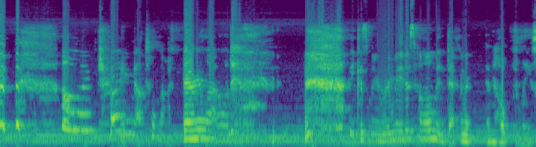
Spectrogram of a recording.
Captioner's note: laughter; laughter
